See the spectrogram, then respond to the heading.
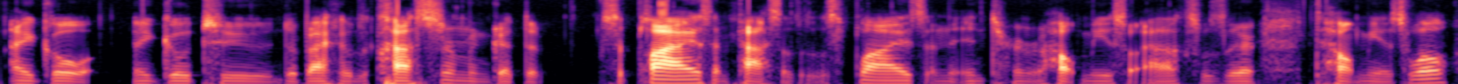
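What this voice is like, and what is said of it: Talking too fast. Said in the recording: “I'm talking too fast.”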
